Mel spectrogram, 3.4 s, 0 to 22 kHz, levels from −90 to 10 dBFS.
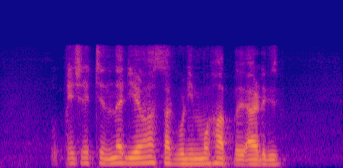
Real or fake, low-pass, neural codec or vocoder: fake; 7.2 kHz; codec, 16 kHz in and 24 kHz out, 0.6 kbps, FocalCodec, streaming, 4096 codes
